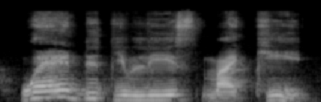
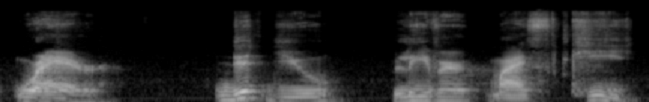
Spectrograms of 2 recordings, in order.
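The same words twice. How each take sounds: First: Where lifted higher; the key question pitched up; higher pitch take. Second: Low pitch take. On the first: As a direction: ask it on a raised pitch. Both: Shown as a demonstration. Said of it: "you can do just with pitch".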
